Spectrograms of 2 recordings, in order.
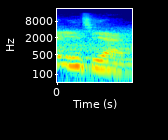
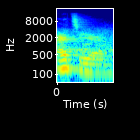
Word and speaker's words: Etienne: Like, they say ETN, right? 26 yards. And that is probably how you say it. But we had pronounced that Etienne.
